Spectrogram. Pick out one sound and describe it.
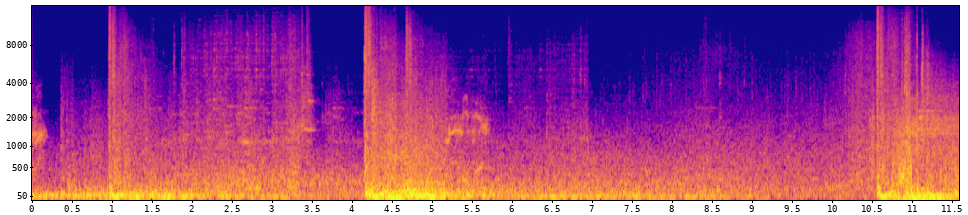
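A heavy cannon fires with a loud boom.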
